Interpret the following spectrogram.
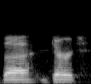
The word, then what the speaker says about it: Dyrt: y d yrt y so it's Gabby potito the dirt dyrt okay the dirt all right so this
